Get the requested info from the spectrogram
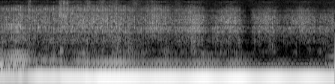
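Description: Live big band jazz: a descending horn line lands on a long, low held note, with a few quieter notes held above it.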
